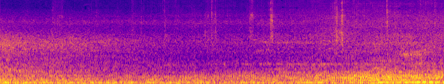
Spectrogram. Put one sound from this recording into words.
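Dry leaves rustle and crackle under a small monkey's feet.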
